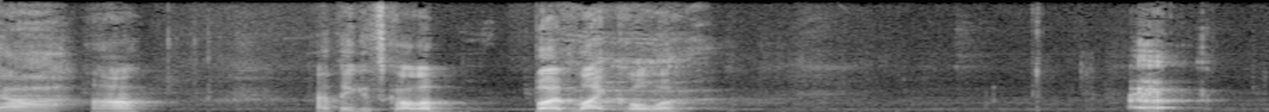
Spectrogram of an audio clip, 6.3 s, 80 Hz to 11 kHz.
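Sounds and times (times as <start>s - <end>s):
speech: 0.0s - 0.9s, 1.6s - 3.5s, 5.6s - 5.9s
cat burping: 5.6s - 6.1s.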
